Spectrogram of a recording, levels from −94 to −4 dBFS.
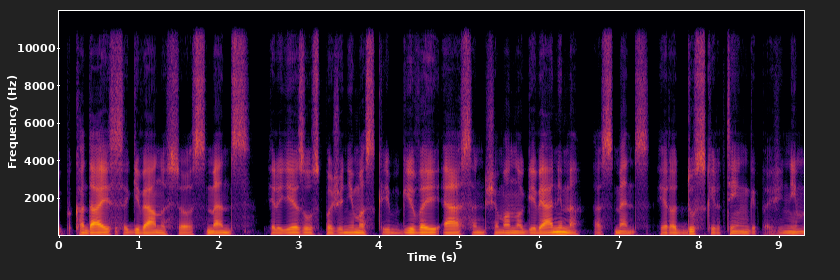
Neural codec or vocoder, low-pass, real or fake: codec, 16 kHz in and 24 kHz out, 0.9 kbps, LongCat-Audio-Codec, four codebook decoder; 10.8 kHz; fake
